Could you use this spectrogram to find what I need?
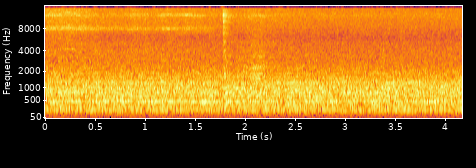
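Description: A man breathes out a long puff of smoke.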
